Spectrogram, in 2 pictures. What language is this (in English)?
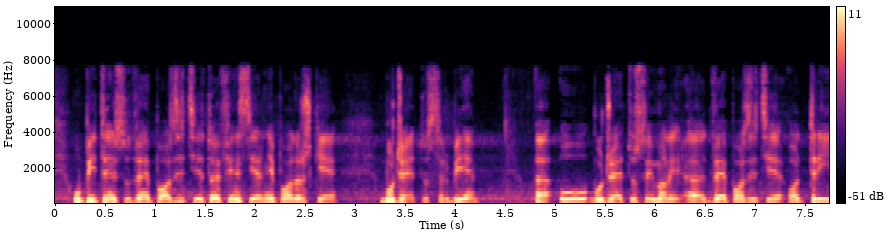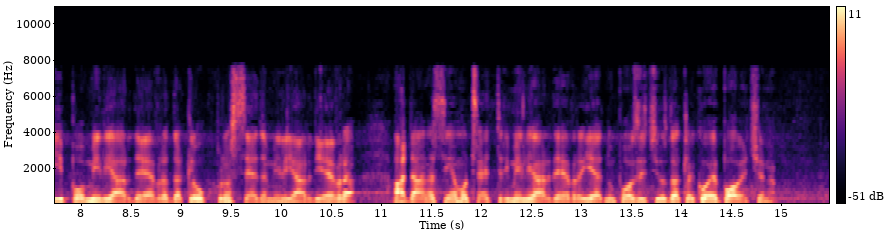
Serbian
